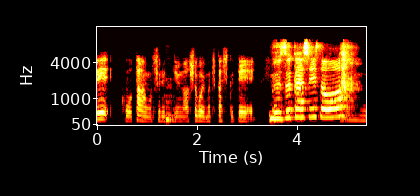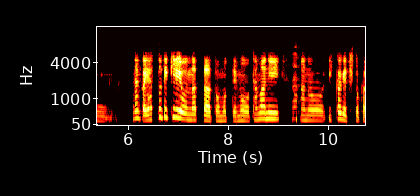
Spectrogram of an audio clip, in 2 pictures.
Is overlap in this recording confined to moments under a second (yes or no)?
yes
